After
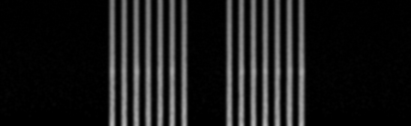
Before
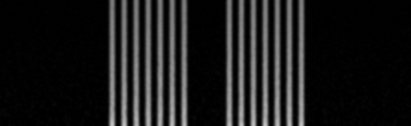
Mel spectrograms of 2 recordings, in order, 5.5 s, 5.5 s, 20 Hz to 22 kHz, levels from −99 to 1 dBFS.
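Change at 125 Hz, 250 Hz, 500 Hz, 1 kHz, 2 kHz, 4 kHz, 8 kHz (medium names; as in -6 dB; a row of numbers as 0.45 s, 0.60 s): -5.5 dB, -3.0 dB, -1.5 dB, -0.5 dB, +3.0 dB, +1.0 dB, 0.0 dB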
